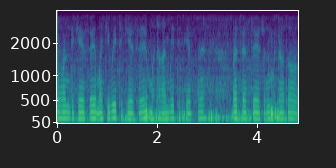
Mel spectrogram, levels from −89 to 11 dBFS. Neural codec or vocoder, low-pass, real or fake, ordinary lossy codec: codec, 16 kHz, 4 kbps, X-Codec, HuBERT features, trained on LibriSpeech; 3.6 kHz; fake; none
